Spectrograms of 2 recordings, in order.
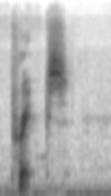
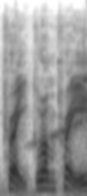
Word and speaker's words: Grand Prix: I hate saying this word, pricks. Why? How do you say it? Grand Prix, isn't it?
